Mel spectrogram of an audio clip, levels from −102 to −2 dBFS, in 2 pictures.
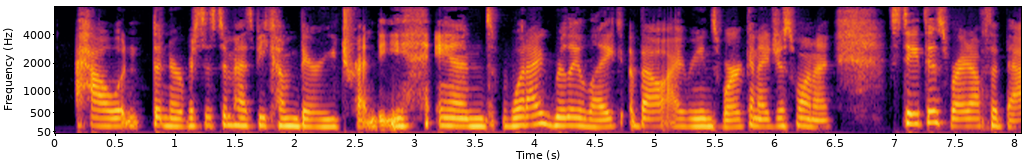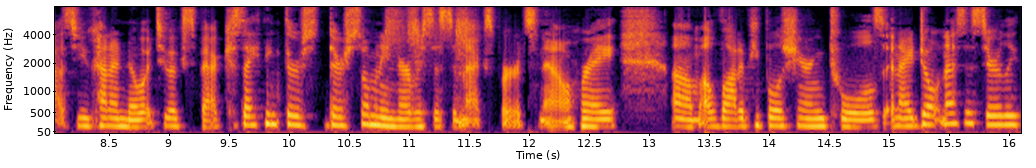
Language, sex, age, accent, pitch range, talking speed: English, female, 20-39, American, 175-205 Hz, 215 wpm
